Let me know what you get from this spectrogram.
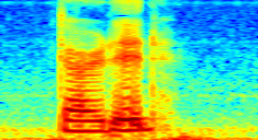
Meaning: simple past and past participle of dart
- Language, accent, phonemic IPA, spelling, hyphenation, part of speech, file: English, US, /ˈdɑɹtɪd/, darted, dart‧ed, verb, En-us-darted.ogg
